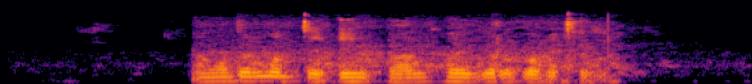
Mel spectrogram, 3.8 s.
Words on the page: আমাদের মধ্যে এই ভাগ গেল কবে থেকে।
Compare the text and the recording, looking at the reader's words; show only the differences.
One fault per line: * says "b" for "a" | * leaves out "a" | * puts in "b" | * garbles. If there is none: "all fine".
* puts in "হয়ে"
